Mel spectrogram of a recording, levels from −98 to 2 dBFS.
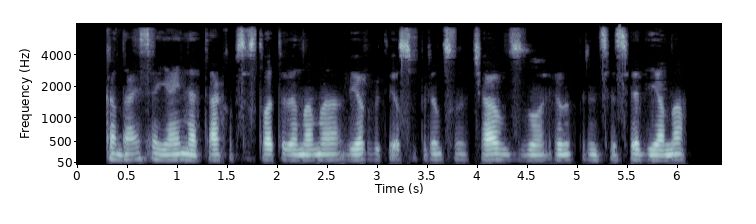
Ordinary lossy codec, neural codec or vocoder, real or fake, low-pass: AAC, 32 kbps; none; real; 7.2 kHz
